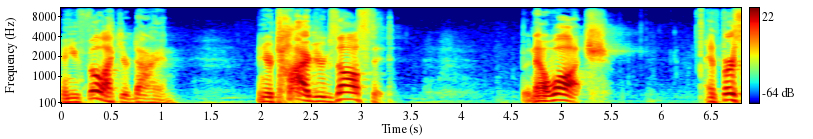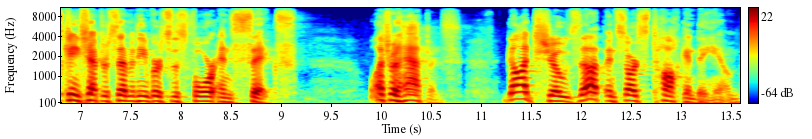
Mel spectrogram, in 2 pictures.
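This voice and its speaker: An animated man with a fairly high, vocal-fry voice, very wide pitch swings and big swings in loudness, at a fairly slow pace with long, frequent pauses. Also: very clean recording, silent background. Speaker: preacher. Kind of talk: sermon. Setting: church. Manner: animated, urgent pulpit delivery; direct, exhorting the congregation.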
